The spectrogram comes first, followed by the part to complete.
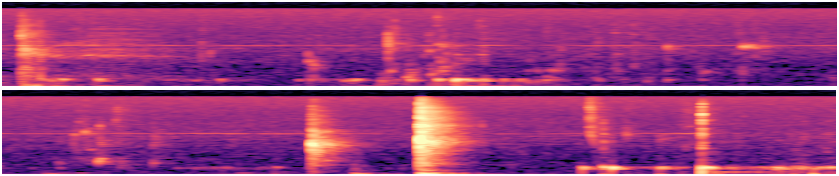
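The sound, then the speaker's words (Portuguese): Someone drinking water: soft sips, swallows and wet clicks scattered across a quiet stretch, with a sharper clatter, like a cup or bottle, near the end. Nobody speaks. “Acho que nunca tinha parado assim drasticamente para beber água.”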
